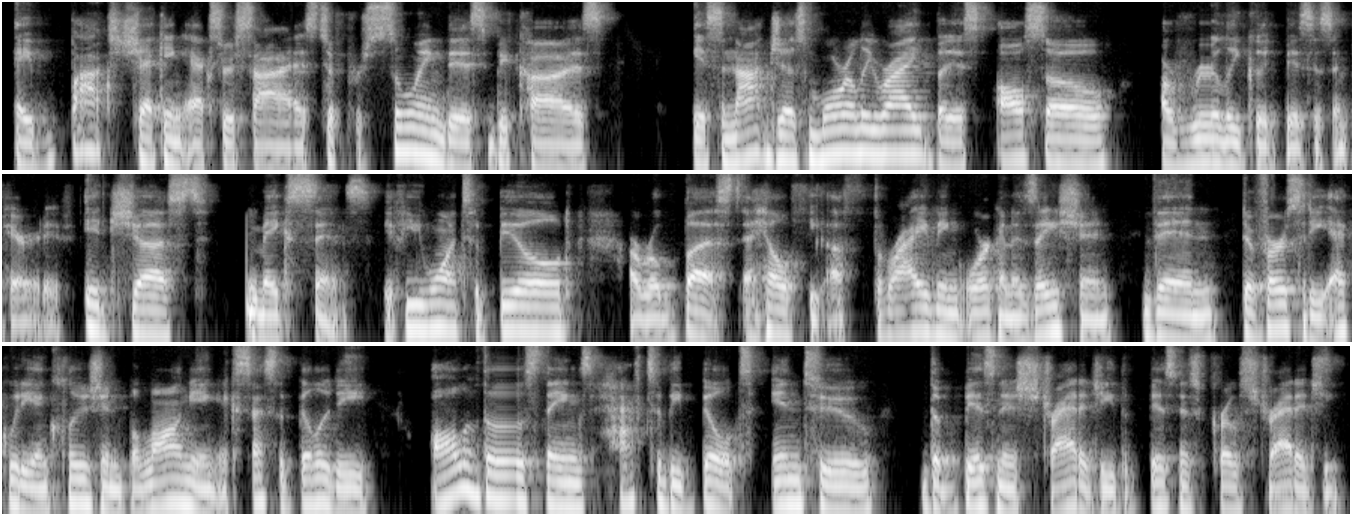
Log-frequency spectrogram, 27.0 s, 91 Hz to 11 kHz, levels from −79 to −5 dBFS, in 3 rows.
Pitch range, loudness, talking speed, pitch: 100-125 Hz, -15 LUFS, 130 wpm, 110 Hz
